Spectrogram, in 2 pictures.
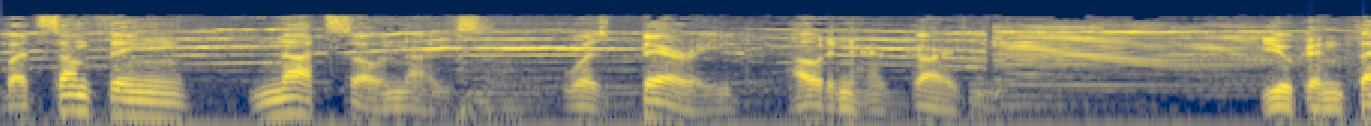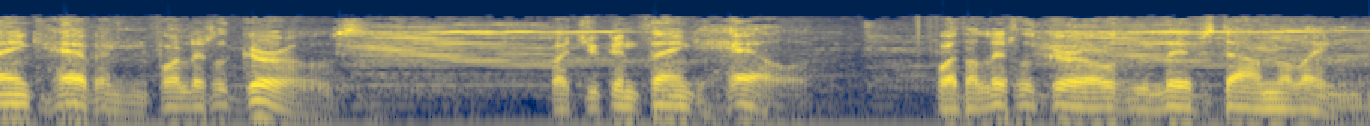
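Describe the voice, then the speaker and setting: A man playing an ominous, deliberate movie-trailer announcer narrating a horror film. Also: very deep voice, exaggerated voice. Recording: dull vintage-sounding audio, loud music.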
